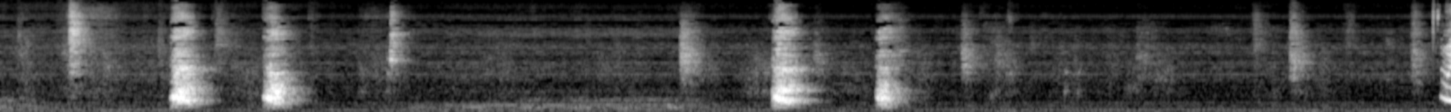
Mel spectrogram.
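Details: Two pet Basset Hounds indoors in a stand-off over a favourite dog bed; one barks at the other to make him leave it. Loud single barks, some in pairs, spaced a few seconds apart, with a low grumble between.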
